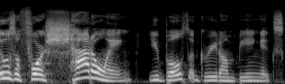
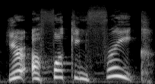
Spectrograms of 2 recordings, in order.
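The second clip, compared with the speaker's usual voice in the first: higher, slow disgusted outrage; outraged insult; 8 semitones higher, 4 dB louder than usual. Real, not acted. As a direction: spit out real disgust. Outrage at the boyfriend.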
